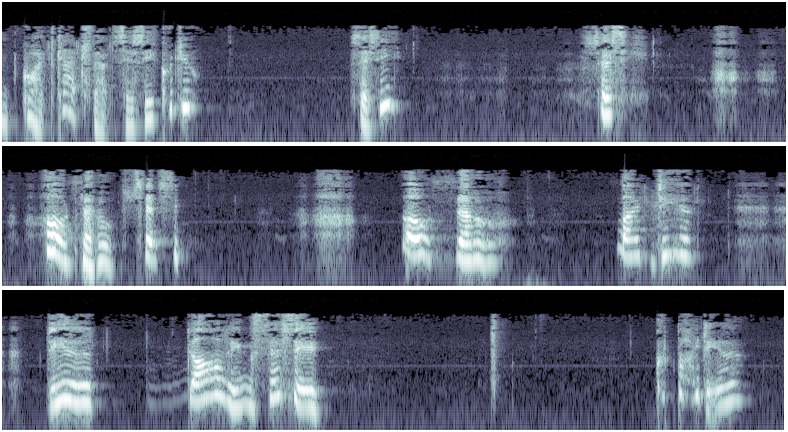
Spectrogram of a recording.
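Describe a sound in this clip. An elderly woman speaks calmly, in short phrases with pauses.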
